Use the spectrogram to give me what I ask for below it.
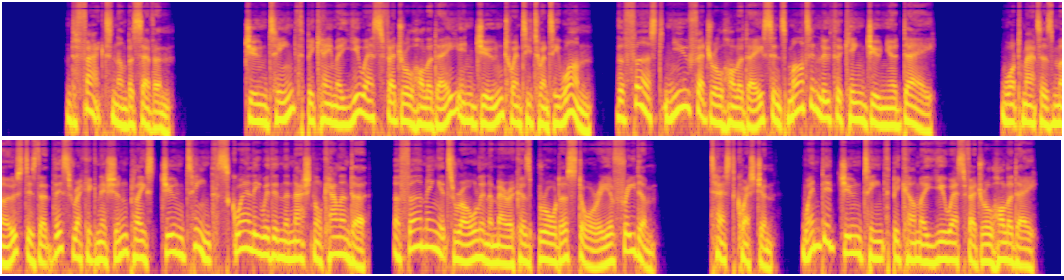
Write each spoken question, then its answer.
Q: When did Juneteenth become a US federal holiday?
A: June 2021.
